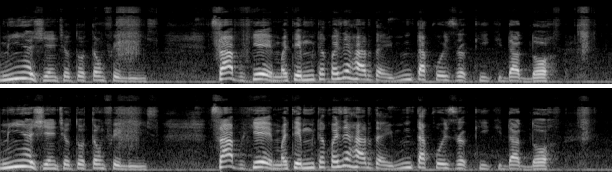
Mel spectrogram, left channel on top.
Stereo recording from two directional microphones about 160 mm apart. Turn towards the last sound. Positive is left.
turn(degrees=-5)  # may be behind; listen again after turning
